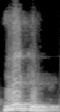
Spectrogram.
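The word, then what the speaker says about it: lock: रह गया तो इसलिए सी रखकर लॉक बनाया गया है लेकिन सी का साउंड साइलेंट कर दिया गया है आपको एक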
